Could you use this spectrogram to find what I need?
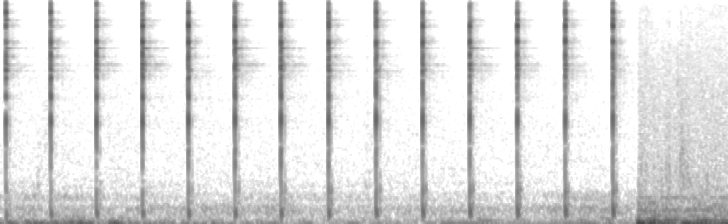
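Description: A metal rod taps sharply in a steady, quick rhythm.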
